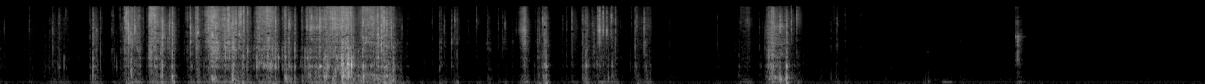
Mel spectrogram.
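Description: Foil wrapper of a football trading-card pack being torn open and crinkled: a long tearing, crinkling stretch in the first few seconds, then scattered rustles and one more crinkle near eight seconds.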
